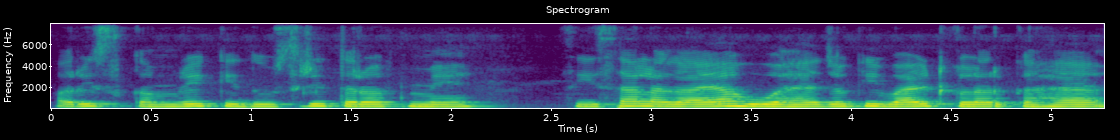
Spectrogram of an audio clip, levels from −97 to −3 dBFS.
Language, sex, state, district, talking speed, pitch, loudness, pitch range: Hindi, female, Jharkhand, Palamu, 180 wpm, 200 Hz, -15 LUFS, 195-210 Hz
